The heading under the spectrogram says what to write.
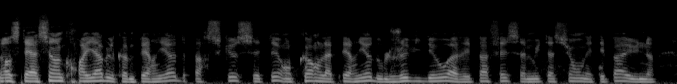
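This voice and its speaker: A man's fairly even intonation with hardly any pauses. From Poland. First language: Polish (speaking French). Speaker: communications professional, former games press officer. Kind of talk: casual chat.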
